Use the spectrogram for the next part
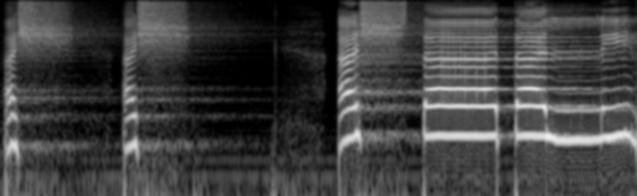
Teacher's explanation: ada angin nyebar dalam mulut karena punya ciri khas namanya tafasi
